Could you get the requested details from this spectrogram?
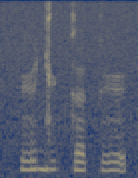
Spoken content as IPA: ʏ ɟ y k ə k ʏ

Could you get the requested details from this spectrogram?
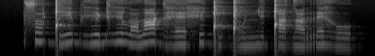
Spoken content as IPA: sˤ u˧ ɡ͡ǃ e˨˦ bʱ ɪ˨˦ ɖʱ ɪ˦ l ʊ˨ ðˤ a˦ ɡʱ ɛ˨ h ɪ˧ ɡ͡ǃ ʊ˨ ɡ͡ǃ o˨ ɲ ɪ˨˦ ǃ ɪ˨ dˤ ɪ˨ r ɛ˧ ɦ o˨

